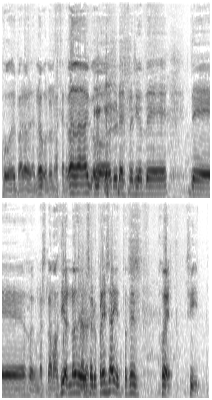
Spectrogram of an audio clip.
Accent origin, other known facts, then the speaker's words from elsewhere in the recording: Spain; me voy a Brasil a grabar un disco de música americana y somos españoles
